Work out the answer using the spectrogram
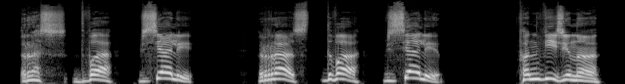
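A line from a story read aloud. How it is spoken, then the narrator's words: Shout. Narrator (Russian): крикнула Дольче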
